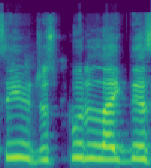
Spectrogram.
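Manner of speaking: put-on Italian accent. Retelling a grandpa's words from a YouTube reel: imitating an Italian accent. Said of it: "he sounded Italian to me".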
